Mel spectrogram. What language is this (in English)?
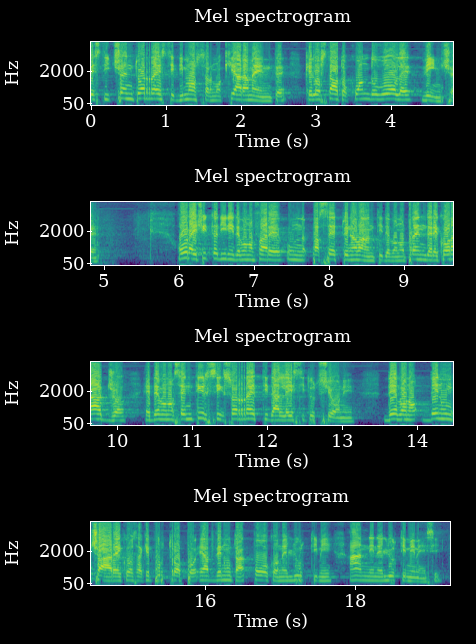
Italian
